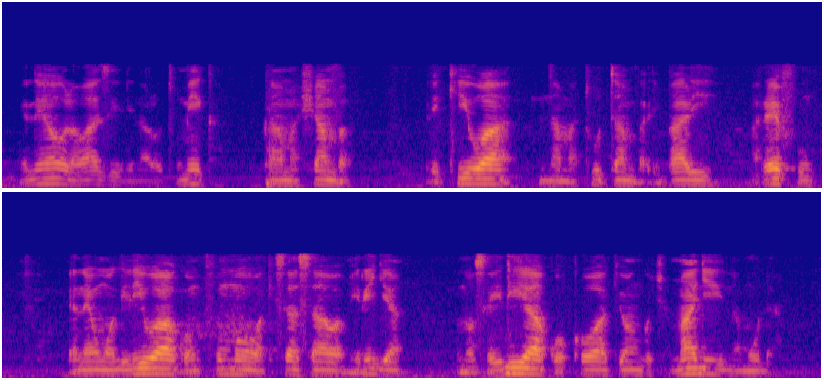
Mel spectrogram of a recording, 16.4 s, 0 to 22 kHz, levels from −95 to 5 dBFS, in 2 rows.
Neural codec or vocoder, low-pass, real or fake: none; 5.4 kHz; real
